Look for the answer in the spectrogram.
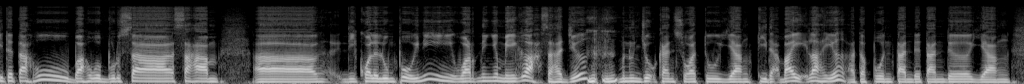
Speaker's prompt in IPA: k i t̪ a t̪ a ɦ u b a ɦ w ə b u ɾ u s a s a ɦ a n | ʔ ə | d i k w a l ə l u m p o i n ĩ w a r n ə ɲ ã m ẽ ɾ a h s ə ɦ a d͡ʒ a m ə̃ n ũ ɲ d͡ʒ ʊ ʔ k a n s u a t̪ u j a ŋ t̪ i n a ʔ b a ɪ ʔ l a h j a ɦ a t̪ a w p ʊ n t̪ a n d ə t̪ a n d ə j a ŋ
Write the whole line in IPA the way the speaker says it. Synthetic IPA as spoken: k i t̪ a t̪ a ɦ u b a ɦ w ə b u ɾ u s a s a ɦ a m | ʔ ə | d i k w a l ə l u m p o i n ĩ w a r n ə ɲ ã m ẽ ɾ a h s ə ɦ a d͡ʒ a m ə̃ n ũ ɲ d͡ʒ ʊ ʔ k a n s u a t̪ u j a ŋ t̪ i d a ʔ b a ɪ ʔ l a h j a a t̪ a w p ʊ n t̪ a n d ə t̪ a n d ə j a ŋ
